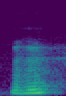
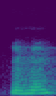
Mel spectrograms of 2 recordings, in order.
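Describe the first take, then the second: Both takes have the same delivery.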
